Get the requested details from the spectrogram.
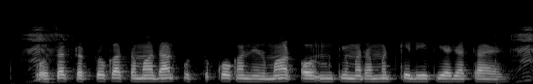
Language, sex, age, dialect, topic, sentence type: Hindi, male, 18-24, Awadhi Bundeli, agriculture, statement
